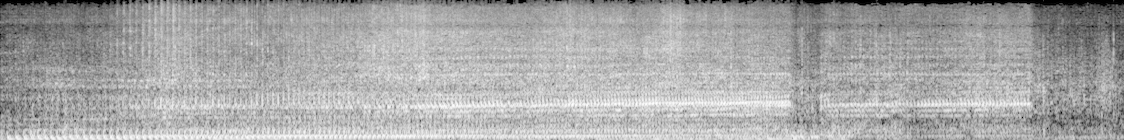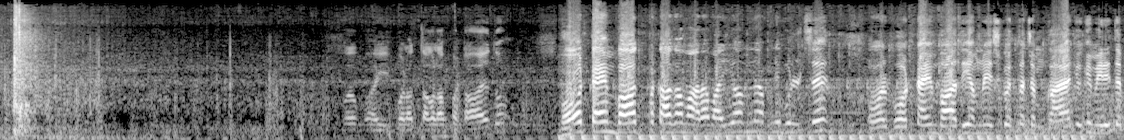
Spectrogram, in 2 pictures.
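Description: A motorcycle engine thumps loudly, quietens for a few seconds, then roars again.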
